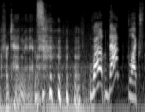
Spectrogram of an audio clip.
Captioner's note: laughs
